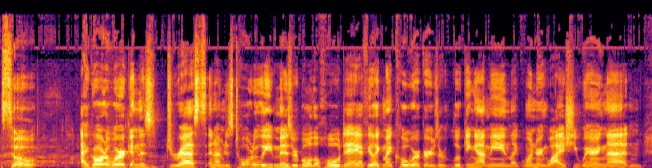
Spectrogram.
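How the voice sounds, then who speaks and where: A young woman with a somewhat high voice tells a personal story live on stage. She is candid and wry, pokes fun at herself, and keeps a conversational storyteller's flow. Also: fairly even intonation, normal speed, a faint crowd. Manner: candid, wry and self-mocking.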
